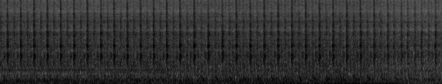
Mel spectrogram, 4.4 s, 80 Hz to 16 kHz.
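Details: Cold idle of a 2007 Toyota Land Cruiser Prado 120 diesel (1KD) at 230k, hard fairly regular knock roughly 220 a minute rattling over the engine; heavy knock, blocked oil pickup suspected, engine near dead.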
